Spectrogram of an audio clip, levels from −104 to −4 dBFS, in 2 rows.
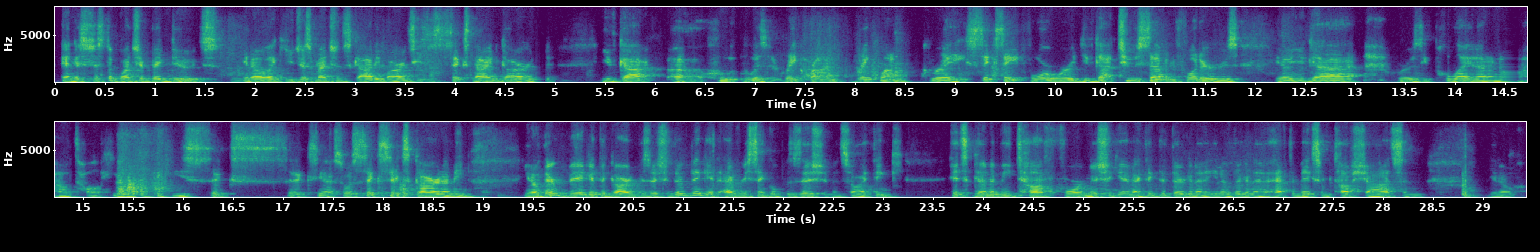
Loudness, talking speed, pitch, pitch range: -24 LUFS, 215 wpm, 135 Hz, 130-150 Hz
